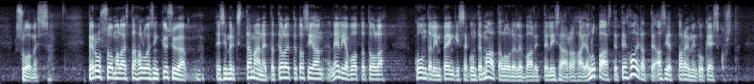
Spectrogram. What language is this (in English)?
Finnish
